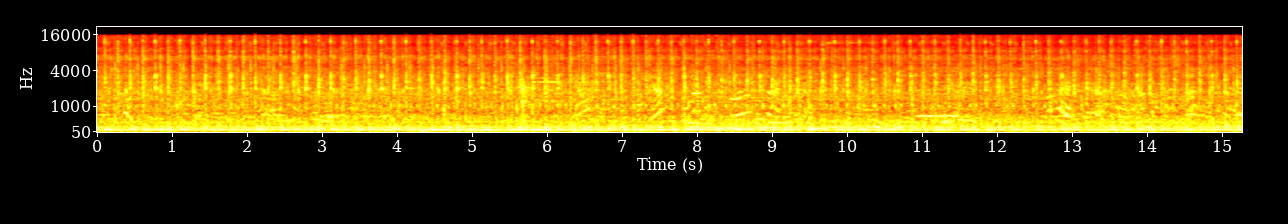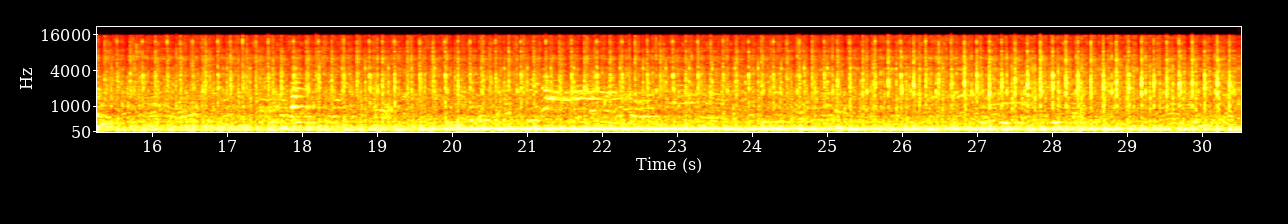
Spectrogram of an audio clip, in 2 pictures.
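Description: Model stationary steam engines running on display, giving a rapid, steady clicking over a low hum. A second hum tone joins about two-thirds of the way through, with people chattering faintly behind.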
